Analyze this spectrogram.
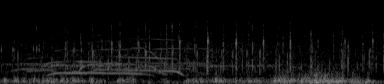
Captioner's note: crowd claps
